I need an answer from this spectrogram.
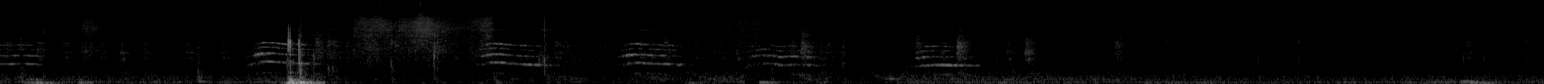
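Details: Indoor domestic cat crying repeatedly while someone studies: about six short, wavering meows spread over several seconds, with a sharp thump early on, scattered desk clicks and faint low room hum.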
